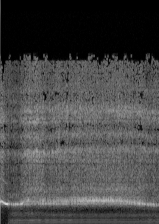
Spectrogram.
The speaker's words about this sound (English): Oh! I'm both whistling and humming at the same time. Yeah, you sound like a didgeridoo. Thank you. Yeah, that is quite amazing. It sounds a lot like something's going to malfunction and explode.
